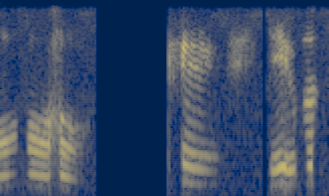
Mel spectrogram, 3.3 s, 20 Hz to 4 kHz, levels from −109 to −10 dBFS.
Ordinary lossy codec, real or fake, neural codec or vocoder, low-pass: none; real; none; 3.6 kHz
